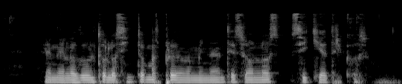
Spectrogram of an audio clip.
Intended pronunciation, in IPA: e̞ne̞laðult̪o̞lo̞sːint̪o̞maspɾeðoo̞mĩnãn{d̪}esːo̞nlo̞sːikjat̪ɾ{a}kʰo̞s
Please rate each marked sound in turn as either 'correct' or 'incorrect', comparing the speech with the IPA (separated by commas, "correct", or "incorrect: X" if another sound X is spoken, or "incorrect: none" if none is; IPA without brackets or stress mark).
incorrect: t̪, incorrect: i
